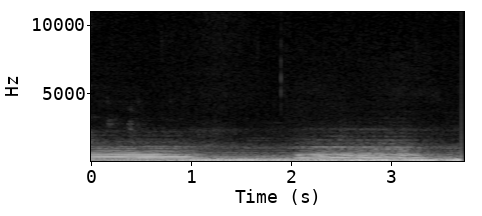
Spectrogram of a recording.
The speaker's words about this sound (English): And by the way, hold on one second. We'll hear it. The train is coming. Hallelujah. It's the glory train.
